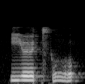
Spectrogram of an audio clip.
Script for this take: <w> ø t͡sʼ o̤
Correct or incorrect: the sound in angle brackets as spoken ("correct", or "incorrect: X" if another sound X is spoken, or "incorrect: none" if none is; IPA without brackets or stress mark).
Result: incorrect: j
